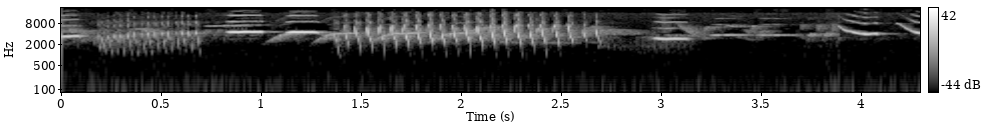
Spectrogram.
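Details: Canary song played for training young canaries to sing: a buzzy high burst, two clear whistled notes, then a fast even trill of about twenty pulses, a low whistle, and rising upslurred notes at the end.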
